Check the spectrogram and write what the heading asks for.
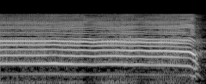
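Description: A voice holding one long, loud, high wail on a single note. Its pitch drops as it breaks off near the end.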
